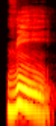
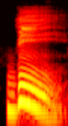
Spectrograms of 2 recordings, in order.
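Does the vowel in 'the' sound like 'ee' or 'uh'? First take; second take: ee; ee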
